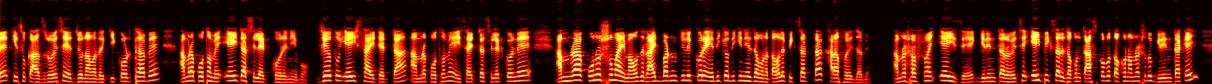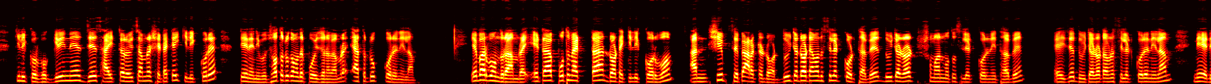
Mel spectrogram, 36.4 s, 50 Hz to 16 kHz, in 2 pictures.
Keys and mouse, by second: 0.8-3.5 drag, 3.5-5.9 right drag, 7.7-24.0 drag, 26.1-36.3 drag.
